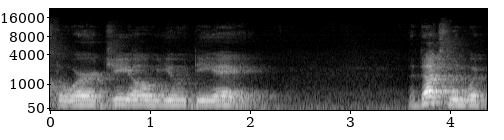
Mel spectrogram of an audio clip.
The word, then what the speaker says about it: Gouda: Something similar to that is the difference in pronunciation of the word Gouda. The Dutchman pronounces it Gouda from deep in his throat. That's hard for a non-Dutchman to pronounce.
